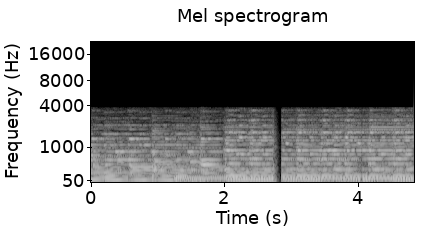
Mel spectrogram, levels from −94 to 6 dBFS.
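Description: From 1.2 s to the end, mains hum sits under the sound: a steady 50 Hz tone with low harmonics, consistent with a ground loop or nearby transformer coupling the power line into the signal. It is strong, close to the level of the wanted sound, and never lets up.

At 2.74 to 2.88 s comes a burst of packet loss. About 120 ms of audio never arrived in time, and the receiver stretched the last sound across the gap while fading it down, giving a held buzz or fading hiss. Playback then jumps ahead with that stretch missing.

At 4.06 to 4.09 s there is a short concealed packet loss. Roughly 20 ms went missing and was patched by continuing the preceding sound before blending back into the real signal, heard as a brief smear or wobble. Everything here passes through a narrowband call path with nothing above 4 kHz, which points to a G.711 A-law codec.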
